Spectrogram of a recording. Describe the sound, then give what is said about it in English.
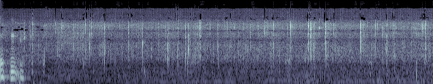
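A fireplace fire crackles steadily, with dense small pops and snaps over a soft hiss; a brief voice sounds at the very start. “Peaceful fireplace.”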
